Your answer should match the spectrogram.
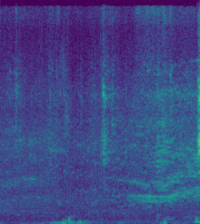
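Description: Soft, irregular low thumps and scuffs of footsteps on a wet gravel verge, mixed with phone handling noise as the walker crouches down.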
